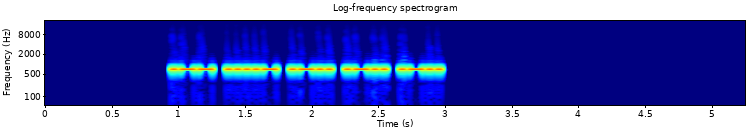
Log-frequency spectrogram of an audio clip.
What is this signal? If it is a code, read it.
Morse code, heard as a keyed tone, about 36 wpm, 700 Hz. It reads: W4LLL
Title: USA Call Signs - 5 Characters - 35wpm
